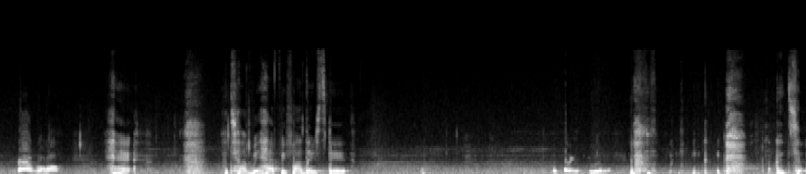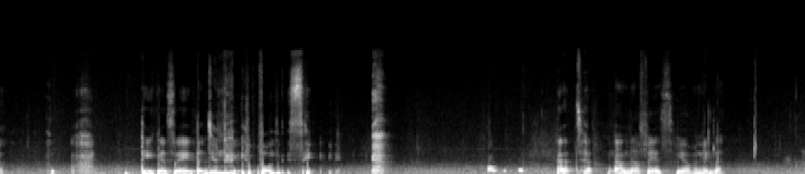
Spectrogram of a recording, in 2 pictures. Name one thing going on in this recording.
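A young woman talks cheerfully close to a microphone.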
